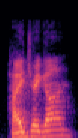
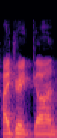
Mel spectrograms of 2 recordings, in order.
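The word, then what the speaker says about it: Hydreigon: this McDonald's card of uh I think it's pronounced uh Hydreon. So, there would be someone that would be like, "Hey, I only collect Hydraon cards."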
